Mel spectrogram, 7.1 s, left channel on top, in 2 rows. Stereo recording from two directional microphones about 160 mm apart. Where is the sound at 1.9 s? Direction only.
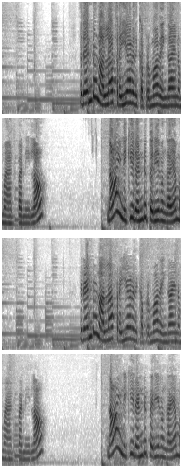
30° left (ahead or behind).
